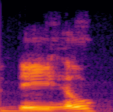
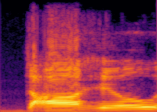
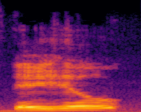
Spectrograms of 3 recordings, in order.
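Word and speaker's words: Dahill: going to continue on i'm going to go to day hill or i've heard pronounced da hill it is not da hill it is day hill just like it's not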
